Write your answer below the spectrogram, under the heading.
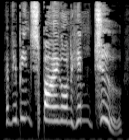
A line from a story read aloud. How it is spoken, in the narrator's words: said Harry indignantly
